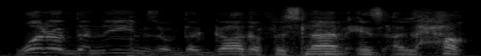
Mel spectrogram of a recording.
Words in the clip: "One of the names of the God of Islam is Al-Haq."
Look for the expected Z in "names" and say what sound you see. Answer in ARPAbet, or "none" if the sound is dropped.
Z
